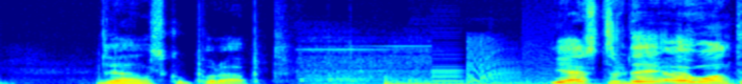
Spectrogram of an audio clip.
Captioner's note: computer sound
